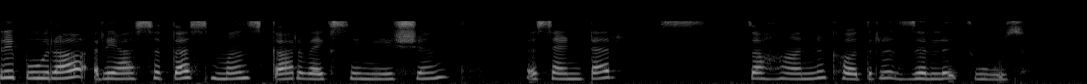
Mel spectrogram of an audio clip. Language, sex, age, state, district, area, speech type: Kashmiri, female, 18-30, Jammu and Kashmir, Shopian, rural, read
